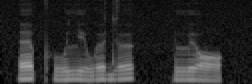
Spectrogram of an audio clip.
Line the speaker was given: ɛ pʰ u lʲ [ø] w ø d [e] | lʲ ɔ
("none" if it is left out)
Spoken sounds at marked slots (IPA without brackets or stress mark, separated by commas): ø, ø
